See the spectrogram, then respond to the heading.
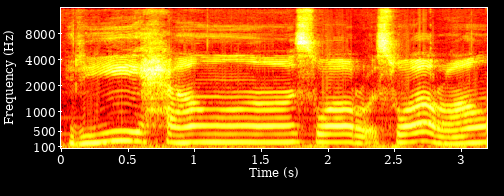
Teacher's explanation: ریحاً صَرْصَرًا، سواد پر، را بھی پر کیونکہ را ساکن سے پہلے زبر ہے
